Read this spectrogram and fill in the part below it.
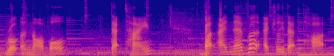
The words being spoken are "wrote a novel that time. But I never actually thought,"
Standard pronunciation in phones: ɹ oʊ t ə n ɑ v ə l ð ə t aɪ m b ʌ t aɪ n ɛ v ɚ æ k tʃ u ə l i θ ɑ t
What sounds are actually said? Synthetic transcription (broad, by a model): ɹ oʊ t ə n ɑ v ə l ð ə t aɪ m b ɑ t aɪ n ɛ v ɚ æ k tʃ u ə l i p ɑ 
